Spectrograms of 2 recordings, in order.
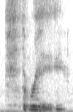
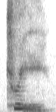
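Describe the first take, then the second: First: It begins with a soft 'th' sound. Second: It begins with a hard 't' sound. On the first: The speaker calls it right. "the English T H sound" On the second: The speaker calls it wrong. "That is not clear English"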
